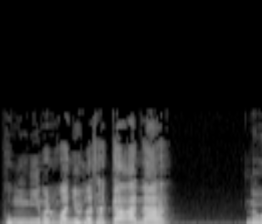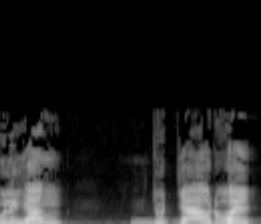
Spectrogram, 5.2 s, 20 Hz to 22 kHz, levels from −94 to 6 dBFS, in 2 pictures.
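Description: A speech recording with plainly audible codec damage from start to finish. Nothing is present above 11.1 kHz, so the top of the spectrum is sharply cut off. Quiet detail sounds watery and swirly, as weak frequency components drop in and out from frame to frame. S sounds pick up a metallic chirp, and attacks are smeared. The likely cause is MP3 compression at a bitrate that starved the encoder, which fits roughly 48 kbps.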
